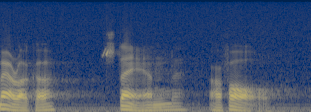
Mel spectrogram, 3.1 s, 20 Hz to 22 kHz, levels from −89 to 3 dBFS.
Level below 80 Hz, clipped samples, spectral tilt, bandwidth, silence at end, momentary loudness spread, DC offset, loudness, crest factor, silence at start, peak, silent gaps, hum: -48 dBFS; under 0.1%; -6.5 dB/octave; over 20 kHz; 0 s; 16 LU; under 0.1%; -26 LUFS; 18 dB; 0 s; -8 dBFS; none; none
